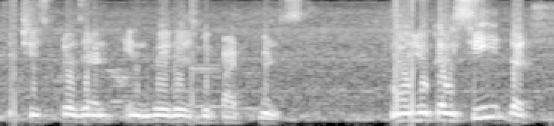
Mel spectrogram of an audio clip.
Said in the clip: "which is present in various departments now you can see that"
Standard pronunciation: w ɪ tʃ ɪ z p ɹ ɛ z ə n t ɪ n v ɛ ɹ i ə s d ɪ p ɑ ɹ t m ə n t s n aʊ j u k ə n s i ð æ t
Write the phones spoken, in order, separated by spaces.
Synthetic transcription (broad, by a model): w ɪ tʃ ɪ z p ɹ ɛ z ə n t ɪ n v ɛ ɹ i ə s d ɪ p ɑ ɹ t m ə n t s n aʊ j u k ə n s i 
